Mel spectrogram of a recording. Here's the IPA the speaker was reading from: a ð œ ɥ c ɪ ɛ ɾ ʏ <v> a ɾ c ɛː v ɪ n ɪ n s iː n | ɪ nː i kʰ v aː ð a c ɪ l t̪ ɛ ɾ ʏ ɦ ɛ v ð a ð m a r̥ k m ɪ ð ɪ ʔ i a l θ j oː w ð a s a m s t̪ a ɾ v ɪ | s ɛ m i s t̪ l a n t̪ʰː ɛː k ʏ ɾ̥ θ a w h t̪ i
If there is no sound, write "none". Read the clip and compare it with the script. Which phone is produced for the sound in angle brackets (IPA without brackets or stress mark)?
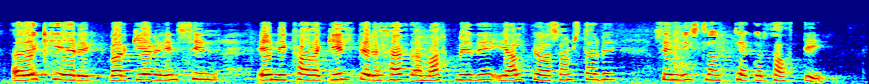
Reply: v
